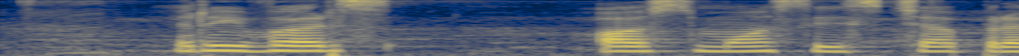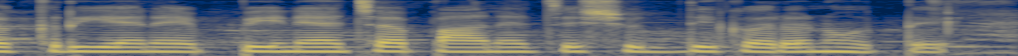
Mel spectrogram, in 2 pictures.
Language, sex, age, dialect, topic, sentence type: Marathi, female, 25-30, Standard Marathi, agriculture, statement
